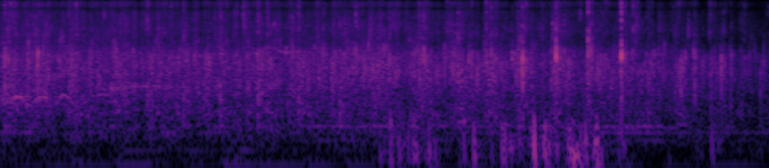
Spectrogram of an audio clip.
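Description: A church audience applauds steadily for Jesus and a speaker after a prayer, a dense wash of many hands clapping at an even level throughout, with a few louder claps and faint voices mixed in toward the end.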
